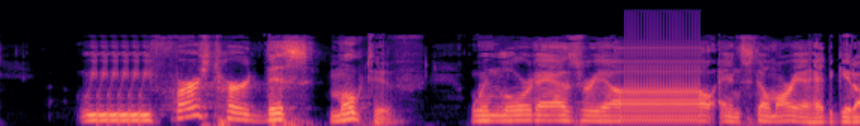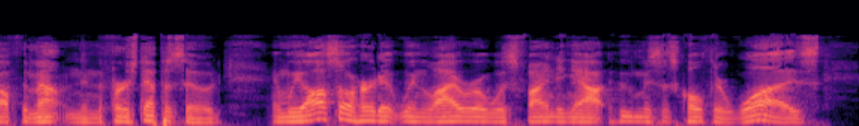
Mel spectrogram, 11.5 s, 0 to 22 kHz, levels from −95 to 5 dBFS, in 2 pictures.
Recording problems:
garbled, watery; badly; nothing above 16 kHz
audio stuttering; at 0.5 s
audio freezing; at 4 s for 0.5 s

